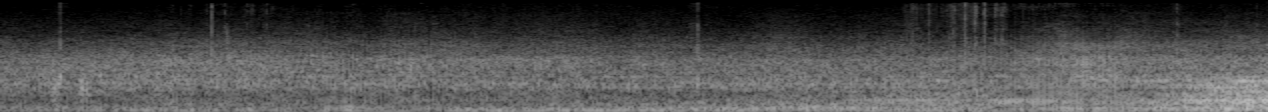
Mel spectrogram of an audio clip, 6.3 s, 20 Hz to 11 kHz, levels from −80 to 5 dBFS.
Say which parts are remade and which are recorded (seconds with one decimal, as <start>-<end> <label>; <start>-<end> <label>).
0.0-1.5 recorded; 1.5-2.2 remade; 2.2-5.0 recorded; 5.0-5.6 remade; 5.6-6.3 recorded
